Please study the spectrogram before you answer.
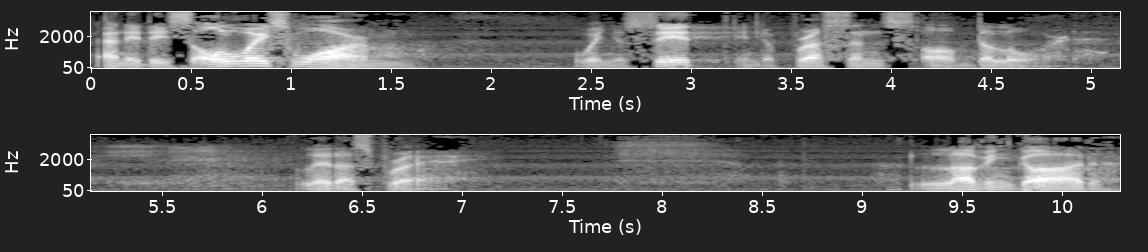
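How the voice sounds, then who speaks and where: Slow-speaking man preaching in a church. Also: sits low, fairly bright tone. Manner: slow, deliberate, halting delivery with fillers. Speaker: guest preacher. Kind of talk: sermon with prayer and storytelling. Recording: dull sound with long hall reverb.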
